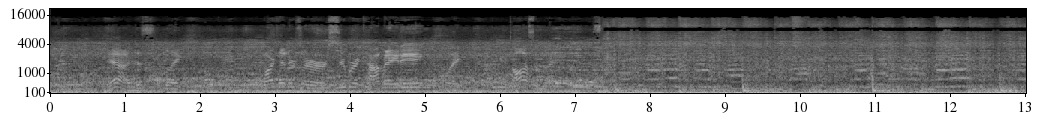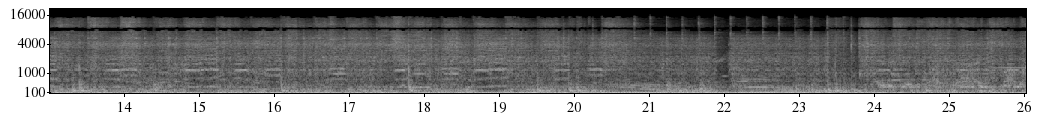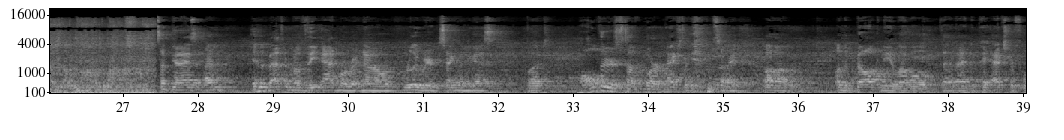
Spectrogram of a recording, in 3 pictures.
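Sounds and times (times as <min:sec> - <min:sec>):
heavy metal band playing live: 0:00.0 - 0:27.5.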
